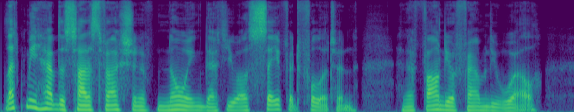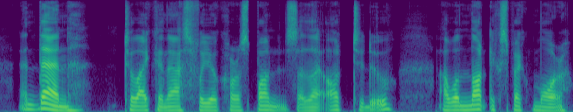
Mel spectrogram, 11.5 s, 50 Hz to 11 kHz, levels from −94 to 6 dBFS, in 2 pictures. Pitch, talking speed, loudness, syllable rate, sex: 115 Hz, 200 wpm, -22 LUFS, 5.5 syllables/s, male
